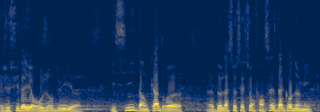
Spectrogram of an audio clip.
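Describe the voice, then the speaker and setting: Delivered at a very fast pace with lively intonation, the speech sits over noticeable background noise. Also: man. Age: 60s. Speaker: farmer. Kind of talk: interview. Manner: hesitant, with many fillers and repetitions.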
